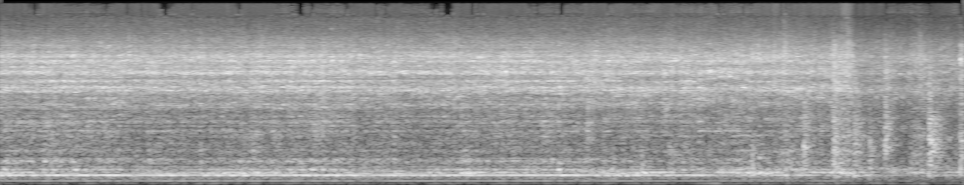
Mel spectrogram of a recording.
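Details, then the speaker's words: Samsung washing machine under a year old on spin cycle: steady low hum and mid drone with a few knocks, tub shifting around, no rising spin; washer will not complete the spin. "Spin cycle will not spin. Now it's starting to spin, and it's probably going to make that noise again. See the tub shifting around, will not complete the spin."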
